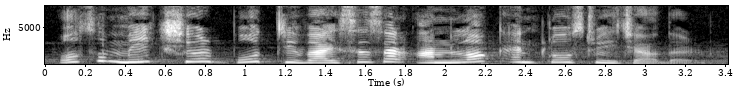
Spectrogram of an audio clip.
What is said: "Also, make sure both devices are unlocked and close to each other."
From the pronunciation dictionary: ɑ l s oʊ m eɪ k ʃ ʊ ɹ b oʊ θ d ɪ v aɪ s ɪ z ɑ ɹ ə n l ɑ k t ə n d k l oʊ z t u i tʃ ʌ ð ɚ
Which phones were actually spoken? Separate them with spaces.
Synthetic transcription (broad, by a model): ɑ l s oʊ m eɪ k ʃ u ɹ b oʊ t d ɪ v aɪ s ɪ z ɑ ɹ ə n l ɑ k ə n d k l oʊ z t u i tʃ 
